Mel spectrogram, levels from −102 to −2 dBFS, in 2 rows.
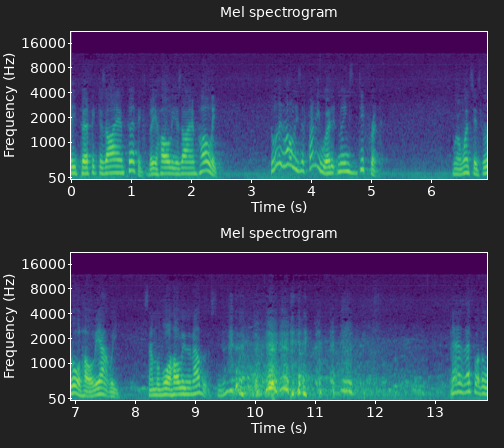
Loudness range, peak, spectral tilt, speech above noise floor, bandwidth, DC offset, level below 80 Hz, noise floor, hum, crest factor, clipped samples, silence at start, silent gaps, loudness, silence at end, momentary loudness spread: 5 LU; -4 dBFS; -11 dB/octave; 27 dB; 6.2 kHz; under 0.1%; -52 dBFS; -51 dBFS; none; 20 dB; under 0.1%; 0 s; none; -25 LUFS; 0 s; 18 LU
